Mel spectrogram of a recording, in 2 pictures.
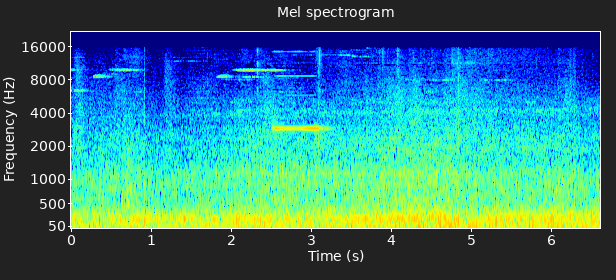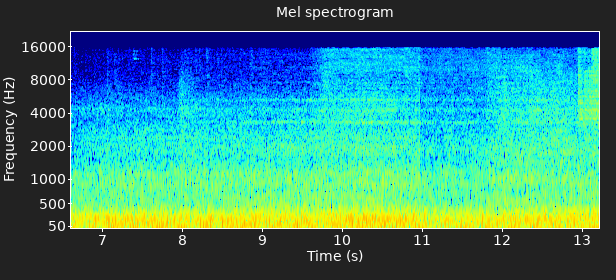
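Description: Scania OmniCity N230UD double-decker bus under way, heard inside the upper deck: the steady drone of its rear-mounted nine-litre five-cylinder diesel with road noise. A brief high beep sounds about two and a half seconds in, and the road hiss grows from about ten seconds in.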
